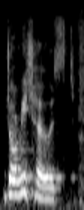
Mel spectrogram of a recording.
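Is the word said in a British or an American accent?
British. It is said in a fancy British accent.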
